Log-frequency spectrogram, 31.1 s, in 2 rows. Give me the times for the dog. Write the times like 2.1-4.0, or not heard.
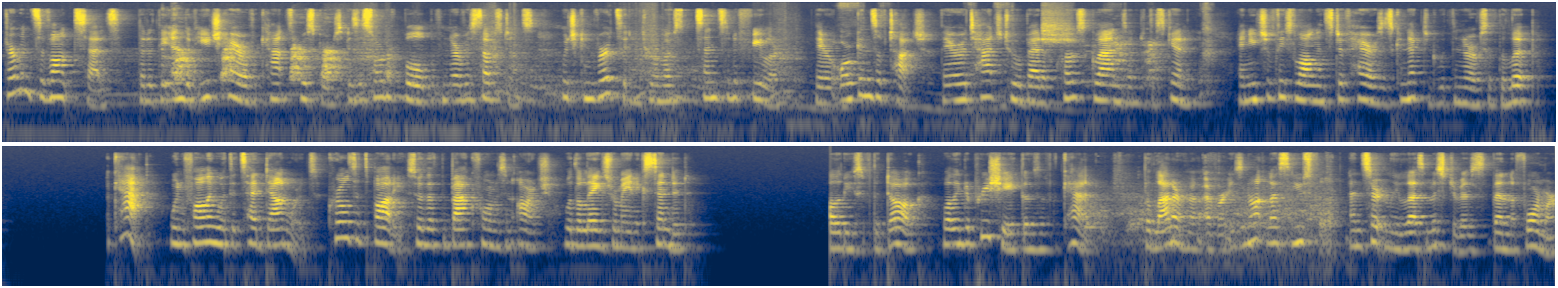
1.6-4.0, 10.3-12.2, 26.4-29.1.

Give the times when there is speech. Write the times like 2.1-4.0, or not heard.
0.0-15.4, 16.6-22.4, 23.8-31.0.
